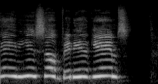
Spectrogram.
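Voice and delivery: put-on very high little boy's voice. Recalling calls he made at six, speaker quotes himself in a little boy's voice. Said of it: "this little boy's voice saying".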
